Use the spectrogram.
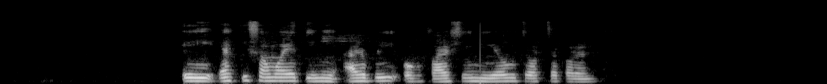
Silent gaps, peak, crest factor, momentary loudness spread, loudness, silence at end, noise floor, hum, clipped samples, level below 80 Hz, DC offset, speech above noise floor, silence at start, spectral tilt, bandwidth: none; -2 dBFS; 18 dB; 10 LU; -18 LUFS; 2.35 s; -77 dBFS; none; under 0.1%; -58 dBFS; under 0.1%; 59 dB; 1.85 s; -8 dB/octave; 7.8 kHz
